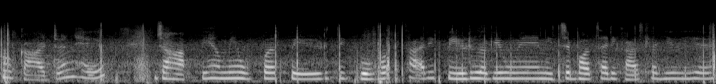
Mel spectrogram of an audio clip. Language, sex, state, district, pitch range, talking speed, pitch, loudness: Hindi, female, Uttar Pradesh, Ghazipur, 255-280 Hz, 185 wpm, 270 Hz, -18 LUFS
